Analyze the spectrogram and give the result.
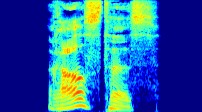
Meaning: strong/mixed nominative/accusative neuter singular superlative degree of rar
- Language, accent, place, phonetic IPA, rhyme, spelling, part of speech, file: German, Germany, Berlin, [ˈʁaːɐ̯stəs], -aːɐ̯stəs, rarstes, adjective, De-rarstes.ogg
